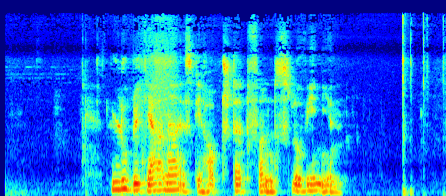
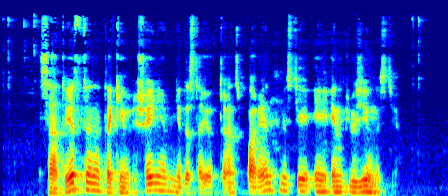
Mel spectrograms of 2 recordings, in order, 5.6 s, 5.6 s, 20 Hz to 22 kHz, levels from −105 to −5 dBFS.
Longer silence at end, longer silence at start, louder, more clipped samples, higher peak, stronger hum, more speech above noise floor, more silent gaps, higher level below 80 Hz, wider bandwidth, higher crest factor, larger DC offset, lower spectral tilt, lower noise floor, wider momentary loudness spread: second, 0.25 s vs 0.8 s; first, 1 s vs 0.5 s; second, -27 LUFS vs -24 LUFS; neither; second, -8 dBFS vs -4 dBFS; neither; first, 43 dB vs 37 dB; neither; about the same, -60 dBFS vs -62 dBFS; about the same, 16.5 kHz vs 16.5 kHz; about the same, 22 dB vs 20 dB; neither; second, -4.5 dB/octave vs -6 dB/octave; first, -69 dBFS vs -60 dBFS; first, 21 LU vs 9 LU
